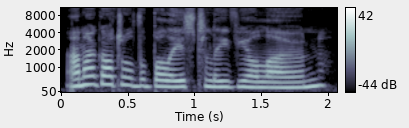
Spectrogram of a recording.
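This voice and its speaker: A woman's voice: a little high, fast, a little mellow, no echo, studio quality, close to an everyday voice. A woman acting a possessive, manipulative rich young girlfriend in an intimate audio roleplay, talking down in a coaxing, teasing way with veiled threats. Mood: exasperated, possessive.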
